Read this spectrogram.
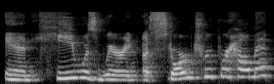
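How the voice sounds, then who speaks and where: A woman's voice: sits high, expressive, moderate pace. A woman guest telling a casual story in chatty speech, full of "like", acting out the voices of the people she quotes. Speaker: guest, race director.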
